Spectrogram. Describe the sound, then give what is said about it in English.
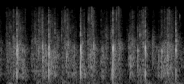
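Sparse, fairly faint clapping from an audience at a press event honoring a school principal: a few sharp claps land at a steady, evenly spaced rhythm rather than merging into a dense roar. “Let's give a round of applause to Principal Dockery”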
